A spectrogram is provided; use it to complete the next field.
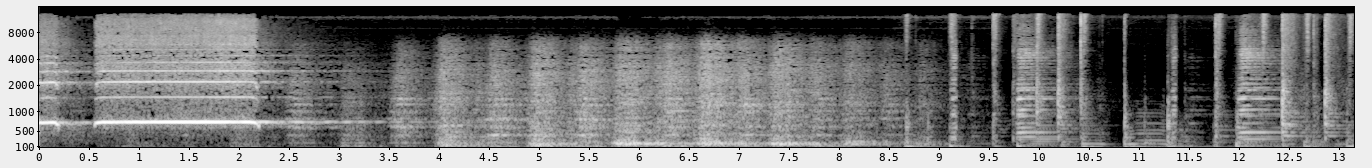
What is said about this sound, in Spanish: Así que, venga, suban ya este tren, que nos vamos. ¡Atención, pasajeros! ¡O comboio vai partir!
